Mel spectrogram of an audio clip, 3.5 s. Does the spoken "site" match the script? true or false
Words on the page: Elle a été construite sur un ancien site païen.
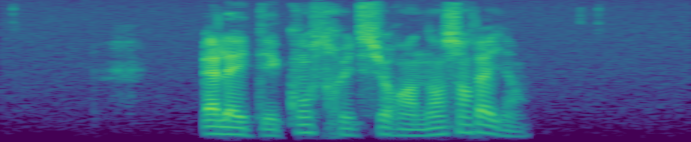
false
